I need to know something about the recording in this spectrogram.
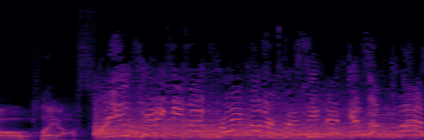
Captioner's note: audience cheering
